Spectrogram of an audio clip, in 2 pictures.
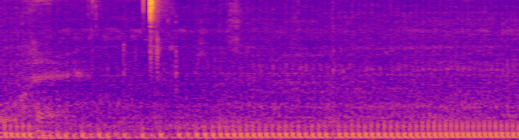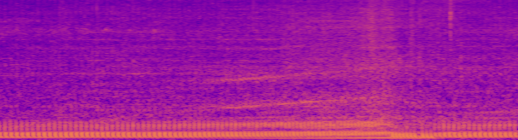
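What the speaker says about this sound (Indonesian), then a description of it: "Pagi ini kita akan coba jalan-jalan lagi bersama motor kesayangan kita, Absolute Revo." A Honda Absolute Revo motorcycle engine runs steadily throughout a rural morning ride, its rapid, even pulsing loud and close, with a slight rise in revs near the end.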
